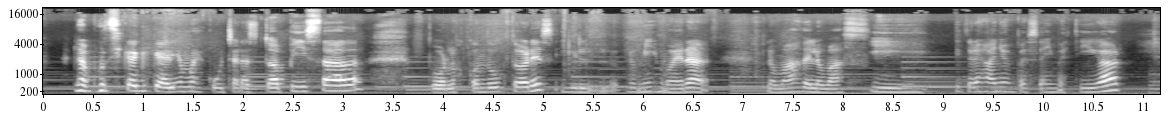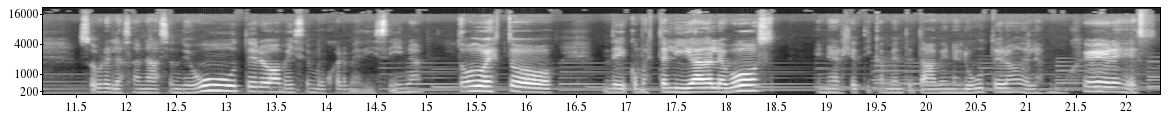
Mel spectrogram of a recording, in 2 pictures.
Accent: Unquillo, Córdoba, Argentina; soy oriunda de Unquillo, Córdoba

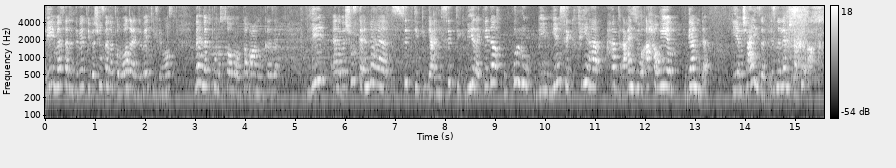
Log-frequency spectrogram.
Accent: Tunisia; انا تونسيه ومتجوزه مصري وعندي جنسيه مصريه كمان

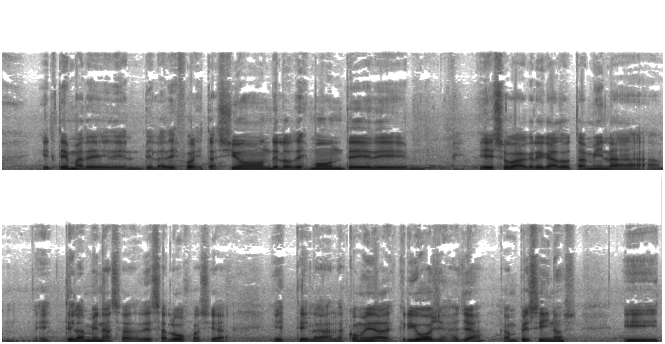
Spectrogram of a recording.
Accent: Morillo, Salta, Argentina; soy de Morillo, que es un departamento en la cual nos divide en dos porque está el río Bermejo, pero en este caso nosotros estamos en Rivadavia, Banda Norte, y sería en la Ruta 81.

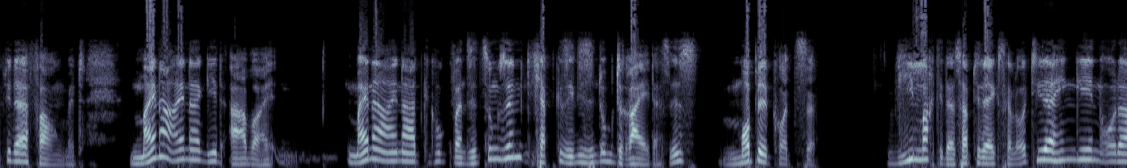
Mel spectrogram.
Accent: Bochum, North Rhine-Westphalia, Germany; Ja, was soll ich als Bochumer zu Fußball in der Beziehung schon sagen, ja?

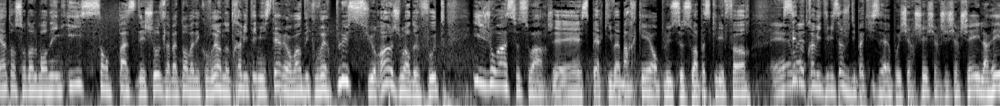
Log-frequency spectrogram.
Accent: France; Je suis français.

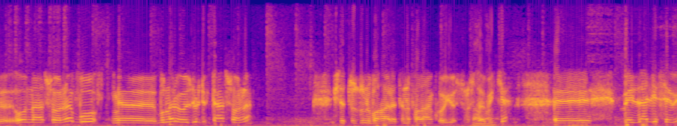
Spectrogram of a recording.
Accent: Ankara, Turkey; Ben Ankaralıyım.

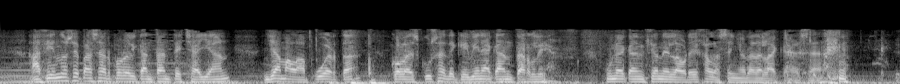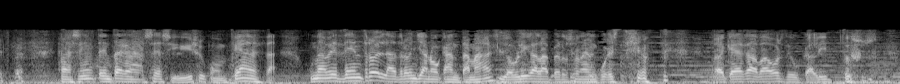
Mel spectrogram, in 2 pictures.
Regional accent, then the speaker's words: Abrera, Catalonia, Spain; soy de Abrera, yo también, como el Andreu Calamar.

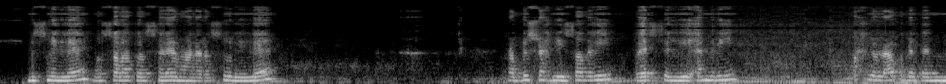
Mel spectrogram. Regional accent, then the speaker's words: Egypt; زي اللي احنا بنسميها عندنا في مصر الزحليقه بتاعت الاطفال دي

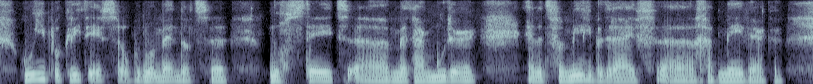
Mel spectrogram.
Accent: Rotterdam, South Holland, Netherlands; Maar Rotterdam is wel ook een havenstad. Dus ik heb me altijd afgevraagd, ook opgroeiend in Rotterdam

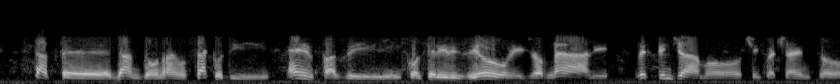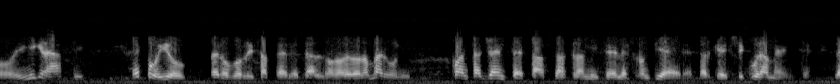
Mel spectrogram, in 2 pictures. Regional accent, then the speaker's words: Sardinia, Italy

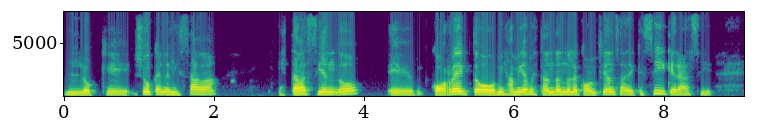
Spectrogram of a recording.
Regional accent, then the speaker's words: Córdoba, Argentina; empiezo de cero a los 40 años en la Argentina, en Córdoba, que es de donde soy.

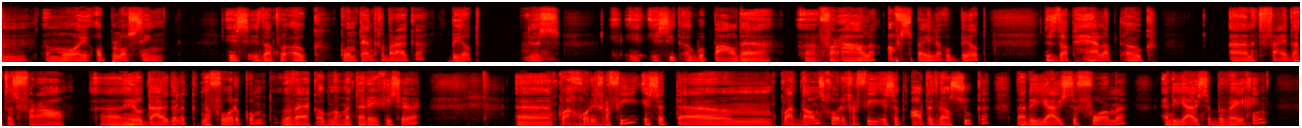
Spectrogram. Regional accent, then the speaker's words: Netherlands; born there; ja, ik ben in Nederland geboren.

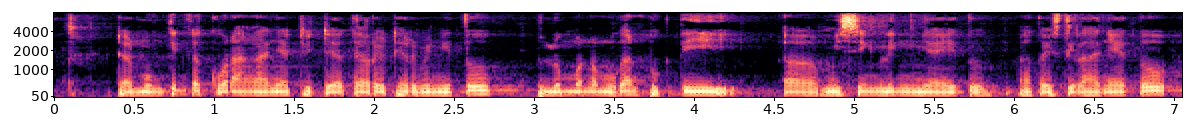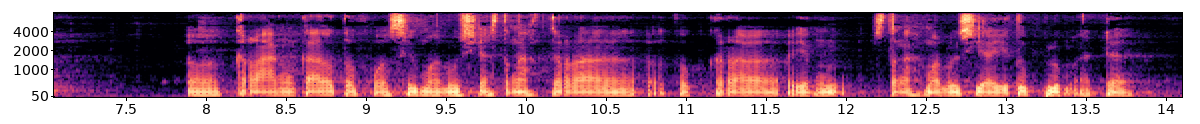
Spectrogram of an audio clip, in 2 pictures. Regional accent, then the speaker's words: Wonogiri, Central Java, Indonesia; Saya dari Wonogiri, Jawa Tengah.

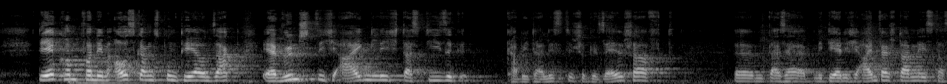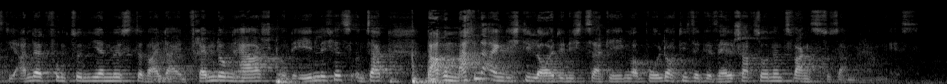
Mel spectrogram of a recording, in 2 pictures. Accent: Frankfurt, Hesse, Germany; Wo ich herkomme, Frankfurt, berühmt für die kritische Theorie.

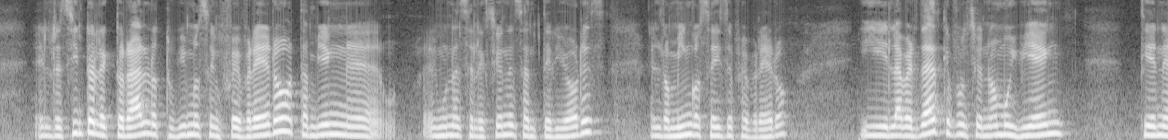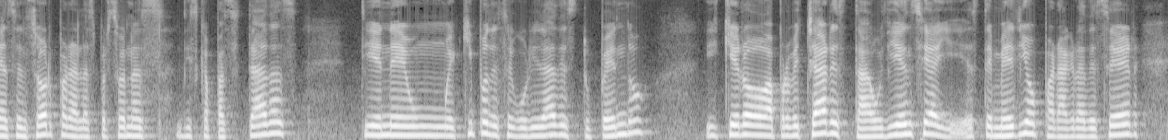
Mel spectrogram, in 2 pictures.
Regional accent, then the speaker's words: Ecuador; quienes podemos votar somos los ecuatorianos que nos hemos inscrito en los padrones

